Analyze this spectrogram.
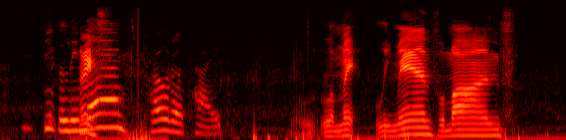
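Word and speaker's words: Le Mans: Some people pronounce it leans, but in the world of action sports and racing, lemons.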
